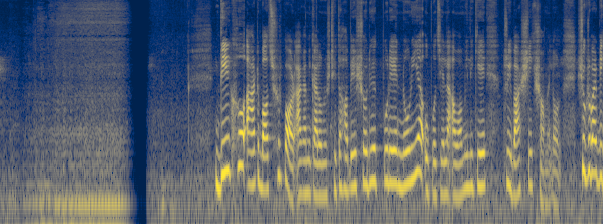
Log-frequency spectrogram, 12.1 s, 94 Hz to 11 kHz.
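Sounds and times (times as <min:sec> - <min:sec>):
excavator diesel engine under load: 0:00.0 - 0:02.7.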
